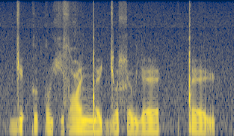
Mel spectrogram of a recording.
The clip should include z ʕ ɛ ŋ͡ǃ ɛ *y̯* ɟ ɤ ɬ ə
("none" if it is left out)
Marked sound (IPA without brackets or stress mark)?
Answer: i̯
